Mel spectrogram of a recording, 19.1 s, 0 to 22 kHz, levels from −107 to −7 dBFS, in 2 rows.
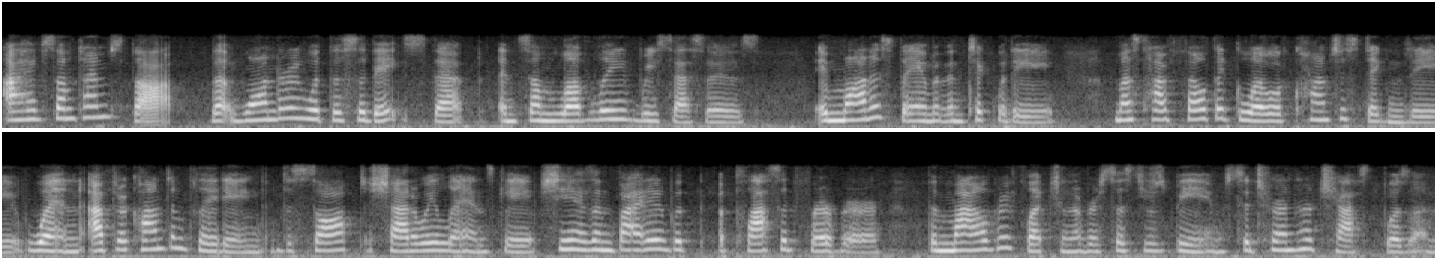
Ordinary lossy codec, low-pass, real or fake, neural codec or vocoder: Opus, 24 kbps; 7.2 kHz; fake; codec, 16 kHz, 2 kbps, FunCodec, trained on LibriTTS, 25 frames a second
